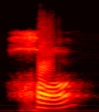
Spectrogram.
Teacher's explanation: xo deb tomog'imiz qirib o'tadi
